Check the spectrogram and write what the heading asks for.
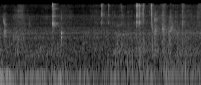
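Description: Faint handling of a rope halter on a Highland bull: a few scattered soft clicks and rustles over a low rumble.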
